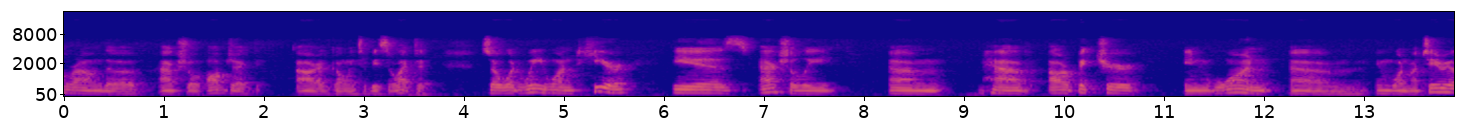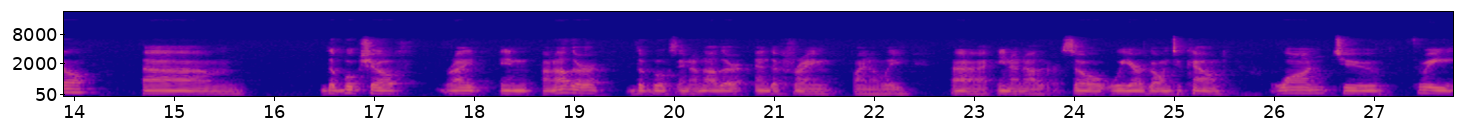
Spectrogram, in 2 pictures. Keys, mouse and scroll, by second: 7.7 click, 14.8-15.5 drag, 19.7-20.0 drag, 24.9 click, 26.1 click, 27.1 click.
